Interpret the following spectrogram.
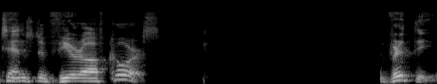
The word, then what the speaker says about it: vritti: Vritti, or virti, it's pronounced, which we still have in English, by the way. Chitta virti, we still have the word in English. It's come down unchanged in English in words like revert, pervert, invert, extrovert, and all that.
